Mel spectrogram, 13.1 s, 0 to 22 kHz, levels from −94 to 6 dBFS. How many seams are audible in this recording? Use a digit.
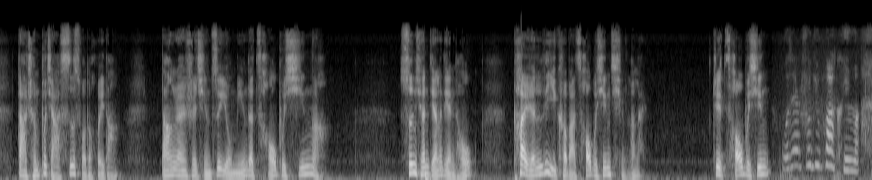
1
